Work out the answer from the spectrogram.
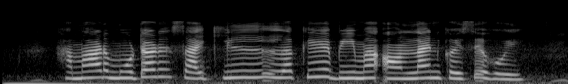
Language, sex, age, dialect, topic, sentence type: Bhojpuri, female, 18-24, Southern / Standard, banking, question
